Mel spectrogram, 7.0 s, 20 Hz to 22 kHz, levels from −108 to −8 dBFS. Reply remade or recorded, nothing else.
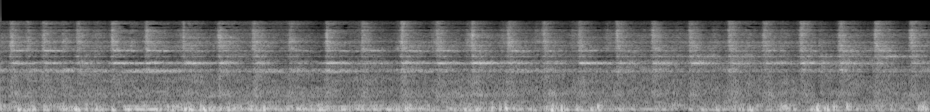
remade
